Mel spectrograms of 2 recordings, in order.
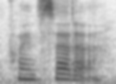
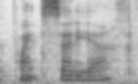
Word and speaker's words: poinsettia: It's a poinsetta or poinsettia, depending on how you pronounce it.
